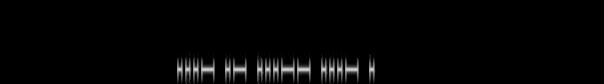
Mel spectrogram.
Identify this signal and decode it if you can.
Morse code, heard as a keyed tone, about 32 wpm, 700 Hz. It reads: VA3VE
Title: DXCC-100 Call Signs - 5 Characters - Repeated 3x - 30wpm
